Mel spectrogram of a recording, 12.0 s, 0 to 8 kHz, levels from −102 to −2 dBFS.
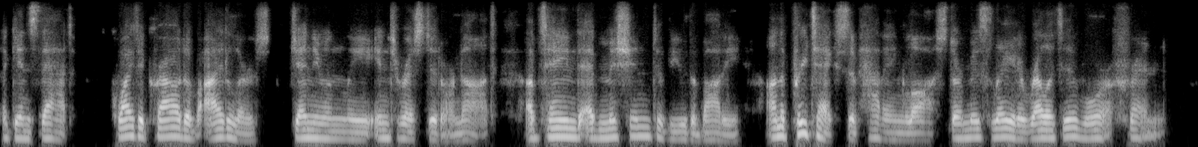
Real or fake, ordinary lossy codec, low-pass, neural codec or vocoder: real; Opus, 16 kbps; 7.2 kHz; none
